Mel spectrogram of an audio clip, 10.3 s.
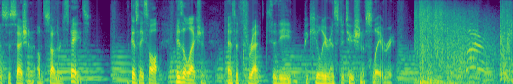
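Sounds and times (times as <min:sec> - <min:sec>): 
speech: 0:00.0 - 0:01.9, 0:02.6 - 0:08.4
cannon fire from the Confederate attack on Fort Sumter in 1861: 0:08.3 - 0:10.2.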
